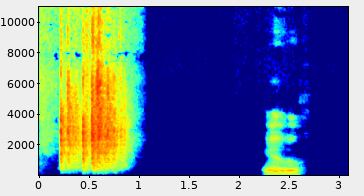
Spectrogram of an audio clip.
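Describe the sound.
Dice clatter and tumble across a hard tabletop in a quick, rattling burst lasting under a second, rolled for a toughness check in a game, followed by silence and then a brief voiced exclamation.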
